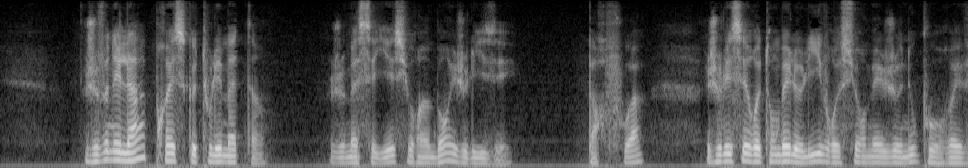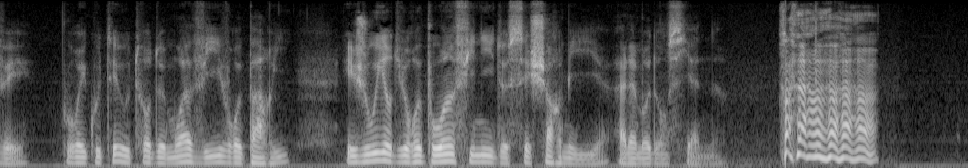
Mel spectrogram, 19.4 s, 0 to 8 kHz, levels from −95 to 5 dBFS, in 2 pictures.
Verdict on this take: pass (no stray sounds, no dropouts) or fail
fail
